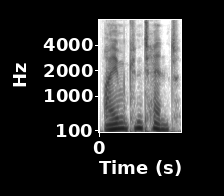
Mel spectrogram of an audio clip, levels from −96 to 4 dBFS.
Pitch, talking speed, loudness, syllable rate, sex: 135 Hz, 220 wpm, -15 LUFS, 5.5 syllables/s, male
